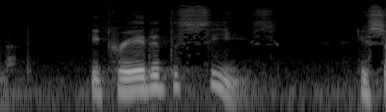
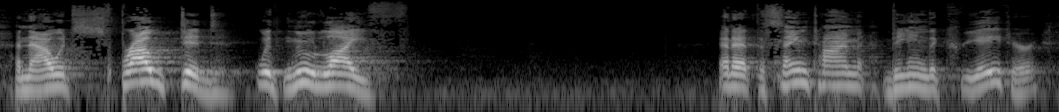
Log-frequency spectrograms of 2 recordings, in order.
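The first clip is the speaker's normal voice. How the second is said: louder, rising proclamation; full-force preaching; 9 dB louder than usual. Acted. Preacher to congregation proclaiming resurrection, full force. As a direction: proclaim the new life with swelling force.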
